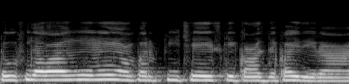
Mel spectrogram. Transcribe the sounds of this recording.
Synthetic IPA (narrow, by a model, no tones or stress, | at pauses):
ʈoːfʰilɐʋaːzeɦẽjɐɦãːpəɾpiːt͡ʃʰeɪskeɡãːt͡ʃʰd̪ɪkʰaːid̪eːɾaaɦ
